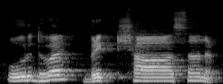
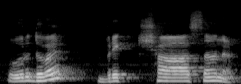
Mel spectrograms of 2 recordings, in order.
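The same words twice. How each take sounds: First: The parts are run together smoothly. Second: The same.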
